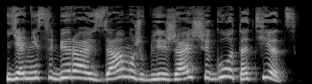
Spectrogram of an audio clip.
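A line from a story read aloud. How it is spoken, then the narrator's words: Shouted reply. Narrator (Russian): крикнула я в ответ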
